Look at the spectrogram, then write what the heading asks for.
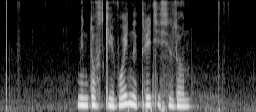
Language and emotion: Russian, neutral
